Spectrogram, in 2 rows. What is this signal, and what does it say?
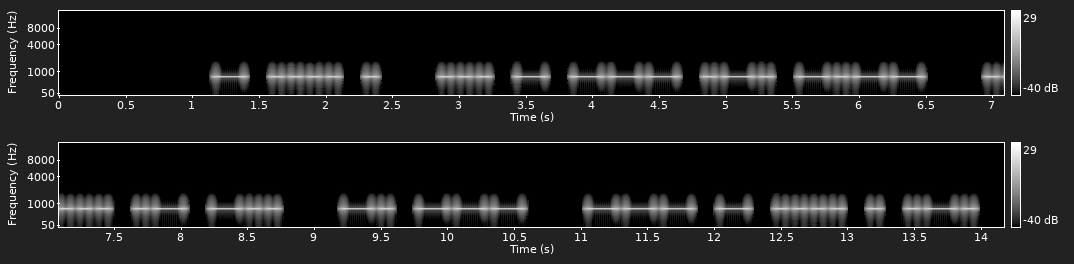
Morse code, heard as a keyed tone, about 17 wpm, 700 Hz. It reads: THE STORY HAD NO OTHER
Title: Sentences from Top 1200 Words 17wpm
